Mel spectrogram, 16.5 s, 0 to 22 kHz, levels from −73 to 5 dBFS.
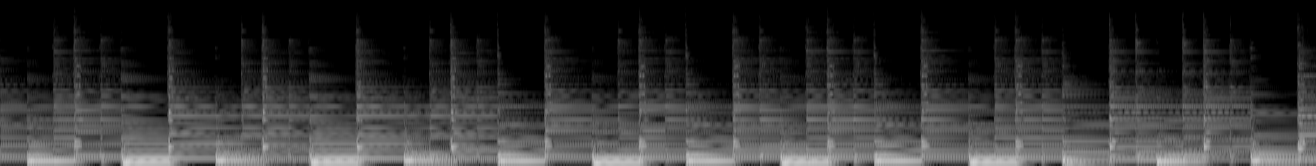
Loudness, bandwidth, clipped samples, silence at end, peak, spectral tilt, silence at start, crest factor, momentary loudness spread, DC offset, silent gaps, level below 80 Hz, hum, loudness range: -26 LUFS; 11.5 kHz; under 0.1%; 0 s; -10 dBFS; -7.5 dB/octave; 0 s; 14 dB; 11 LU; under 0.1%; none; -28 dBFS; none; 2 LU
